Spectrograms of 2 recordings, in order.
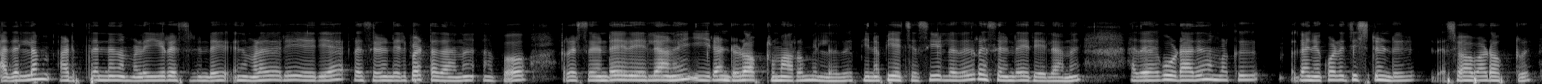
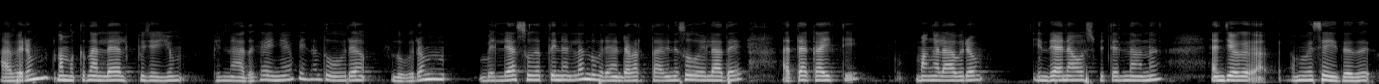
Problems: none marked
